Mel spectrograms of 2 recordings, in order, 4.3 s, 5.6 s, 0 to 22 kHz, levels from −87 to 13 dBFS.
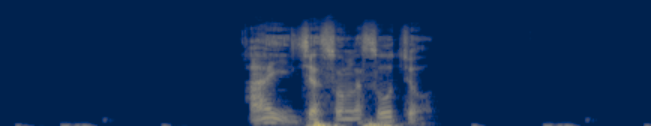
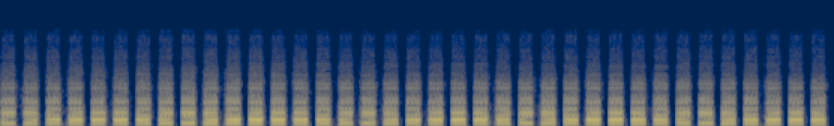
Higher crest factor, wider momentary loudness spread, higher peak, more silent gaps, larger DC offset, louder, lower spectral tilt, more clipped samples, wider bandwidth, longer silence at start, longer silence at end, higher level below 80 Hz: first, 22 dB vs 14 dB; first, 13 LU vs 4 LU; second, -8 dBFS vs -4 dBFS; first, 0.79-0.84 s, 0.92-1.01 s, 1.26-1.31 s, 3.30-3.48 s vs none; neither; second, -28 LUFS vs -18 LUFS; second, -3 dB/octave vs -11.5 dB/octave; neither; first, 10.5 kHz vs 3.8 kHz; first, 0.4 s vs 0 s; first, 0.55 s vs 0.05 s; first, -36 dBFS vs -44 dBFS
